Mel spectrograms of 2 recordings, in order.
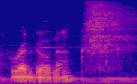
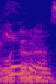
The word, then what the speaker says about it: Laguna: Raguna. Oh yeah, it's Japanese. They can pronounce the L's, right? Alright, tell us the ancient prophecy, Laguna.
